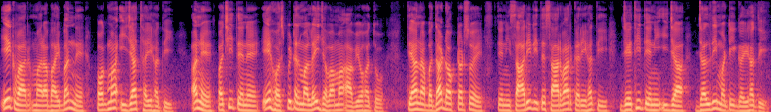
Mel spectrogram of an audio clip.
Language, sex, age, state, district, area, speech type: Gujarati, male, 18-30, Gujarat, Anand, urban, spontaneous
